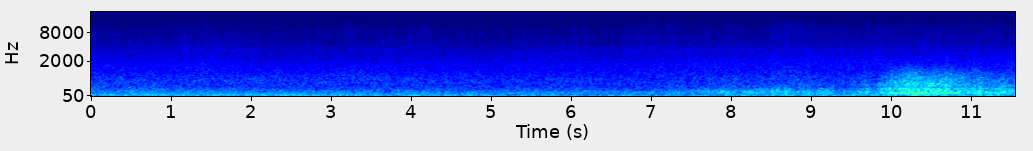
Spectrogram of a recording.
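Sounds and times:
rain: 0.0 - 11.5
wind: 0.0 - 11.5
thunder rumble: 7.7 - 11.5.

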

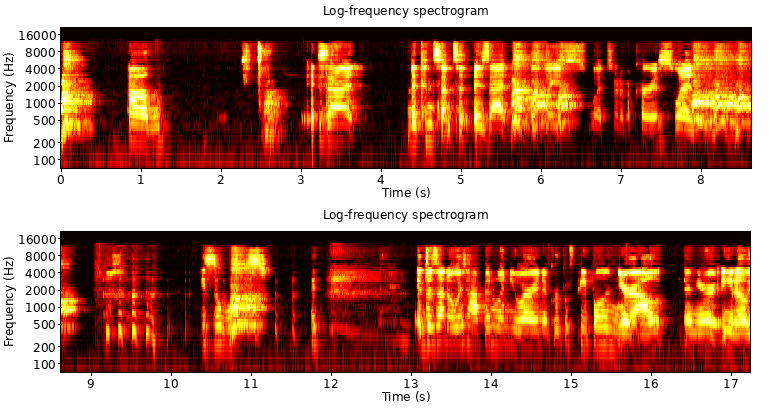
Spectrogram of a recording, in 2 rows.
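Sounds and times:
dog barking: 0.0 - 0.5, 5.6 - 6.6, 7.9 - 8.9, 10.7 - 11.4
speech: 1.0 - 1.4, 2.3 - 12.4, 13.0 - 17.2
laughter: 9.1 - 12.5.

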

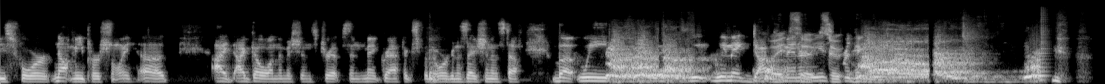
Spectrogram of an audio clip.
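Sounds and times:
speech: 0.0 - 10.9
dog short yelping barks: 6.1 - 7.0, 8.6 - 10.5
dog growl-like howl: 6.1 - 7.1, 7.8 - 10.5.

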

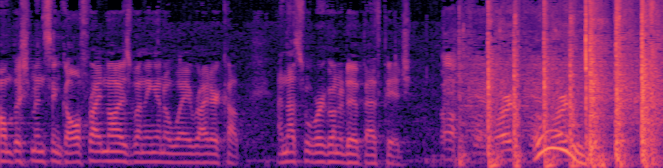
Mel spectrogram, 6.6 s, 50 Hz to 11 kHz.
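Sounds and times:
speech: 0.0 - 6.3
teammates pounding on a table or surface: 4.6 - 6.6.

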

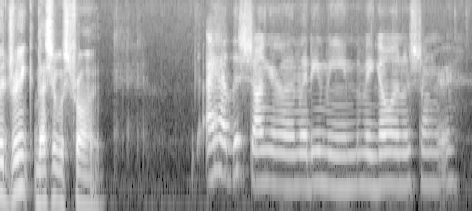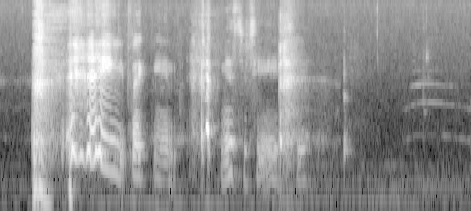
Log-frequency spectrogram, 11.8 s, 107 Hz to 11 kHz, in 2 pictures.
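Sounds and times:
speech: 0.0 - 1.4, 2.6 - 9.9
cat meowing: 11.0 - 11.7.

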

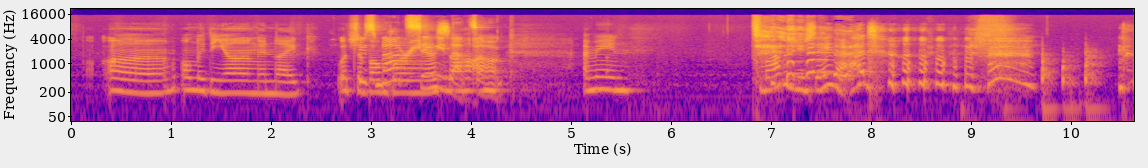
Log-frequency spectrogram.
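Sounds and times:
speech: 0.4 - 5.8, 6.8 - 9.9
laughter: 6.8 - 9.6
knuckles knocking on wood: 9.7 - 10.4.

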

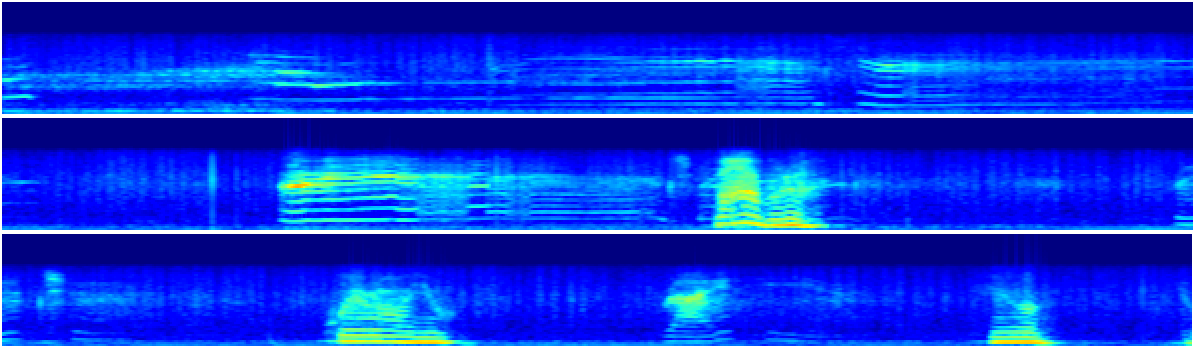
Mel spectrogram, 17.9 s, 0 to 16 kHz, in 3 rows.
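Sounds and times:
cat meowing in long wavering cries: 0.0 - 6.1, 7.3 - 10.2
low hum: 0.0 - 17.8
speech: 9.5 - 10.2.

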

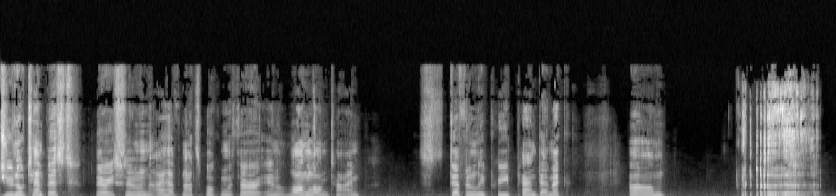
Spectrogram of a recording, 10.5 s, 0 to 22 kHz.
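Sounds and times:
speech: 0.0 - 4.6, 5.3 - 7.2, 7.9 - 8.4, 9.2 - 10.3
loud voiced burp: 9.2 - 10.4.

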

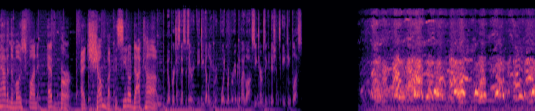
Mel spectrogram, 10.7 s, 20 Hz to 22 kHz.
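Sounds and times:
speech: 0.0 - 6.2, 7.2 - 10.6
sled dogs barking, yipping and whining at the start of a long-distance sled dog race in Anchorage: 7.2 - 10.6.

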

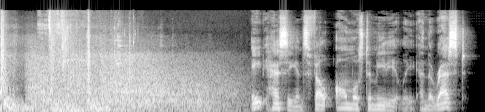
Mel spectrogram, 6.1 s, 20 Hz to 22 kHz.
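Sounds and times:
American cannon fire in battle aimed at Hessian artillery: 0.0 - 3.1
speech: 3.2 - 6.0.

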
